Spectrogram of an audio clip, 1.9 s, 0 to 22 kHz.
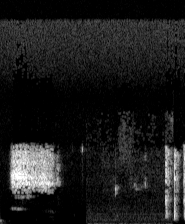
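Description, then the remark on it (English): A bright hissing rattle, then a low rumbling tumble, then a burst of sharp clattering clicks as 26 dice roll and scatter across a hard surface, with no talking. “All right, roll 26, 26 dice.”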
